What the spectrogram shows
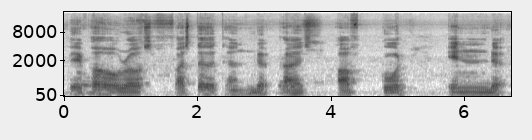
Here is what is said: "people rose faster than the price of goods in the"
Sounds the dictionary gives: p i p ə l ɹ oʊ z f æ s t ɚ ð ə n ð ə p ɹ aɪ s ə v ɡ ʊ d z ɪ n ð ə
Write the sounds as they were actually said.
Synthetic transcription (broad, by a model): p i p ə l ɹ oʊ s f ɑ s t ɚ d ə n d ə p ɹ aɪ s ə f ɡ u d ɪ n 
